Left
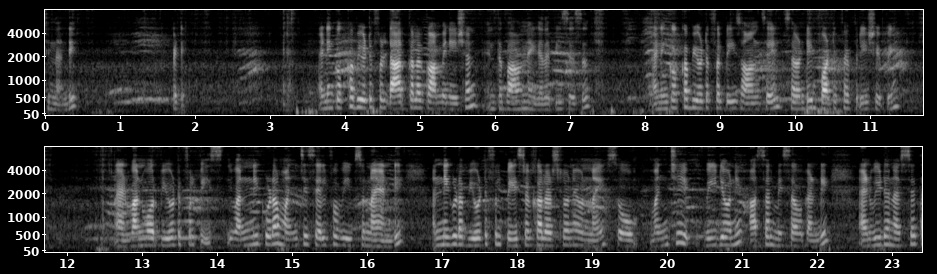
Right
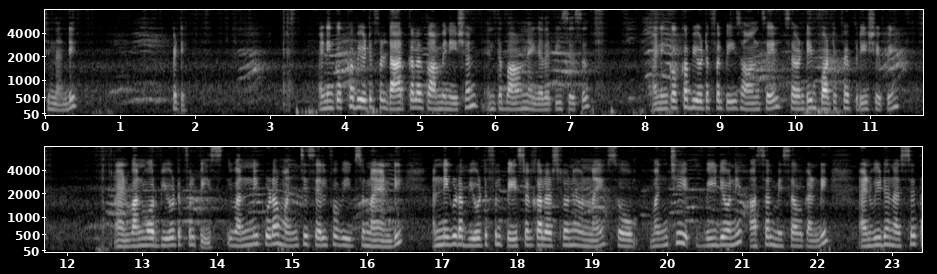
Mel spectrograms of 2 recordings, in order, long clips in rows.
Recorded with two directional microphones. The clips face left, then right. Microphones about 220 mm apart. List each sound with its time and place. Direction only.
0.0 s speech: 40° right (ahead or behind)
1.6 s speech: 35° right (ahead or behind)
3.6 s speech: 25° right (ahead or behind)
5.9 s speech: 35° right (ahead or behind)
12.6 s speech: 25° right (ahead or behind)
